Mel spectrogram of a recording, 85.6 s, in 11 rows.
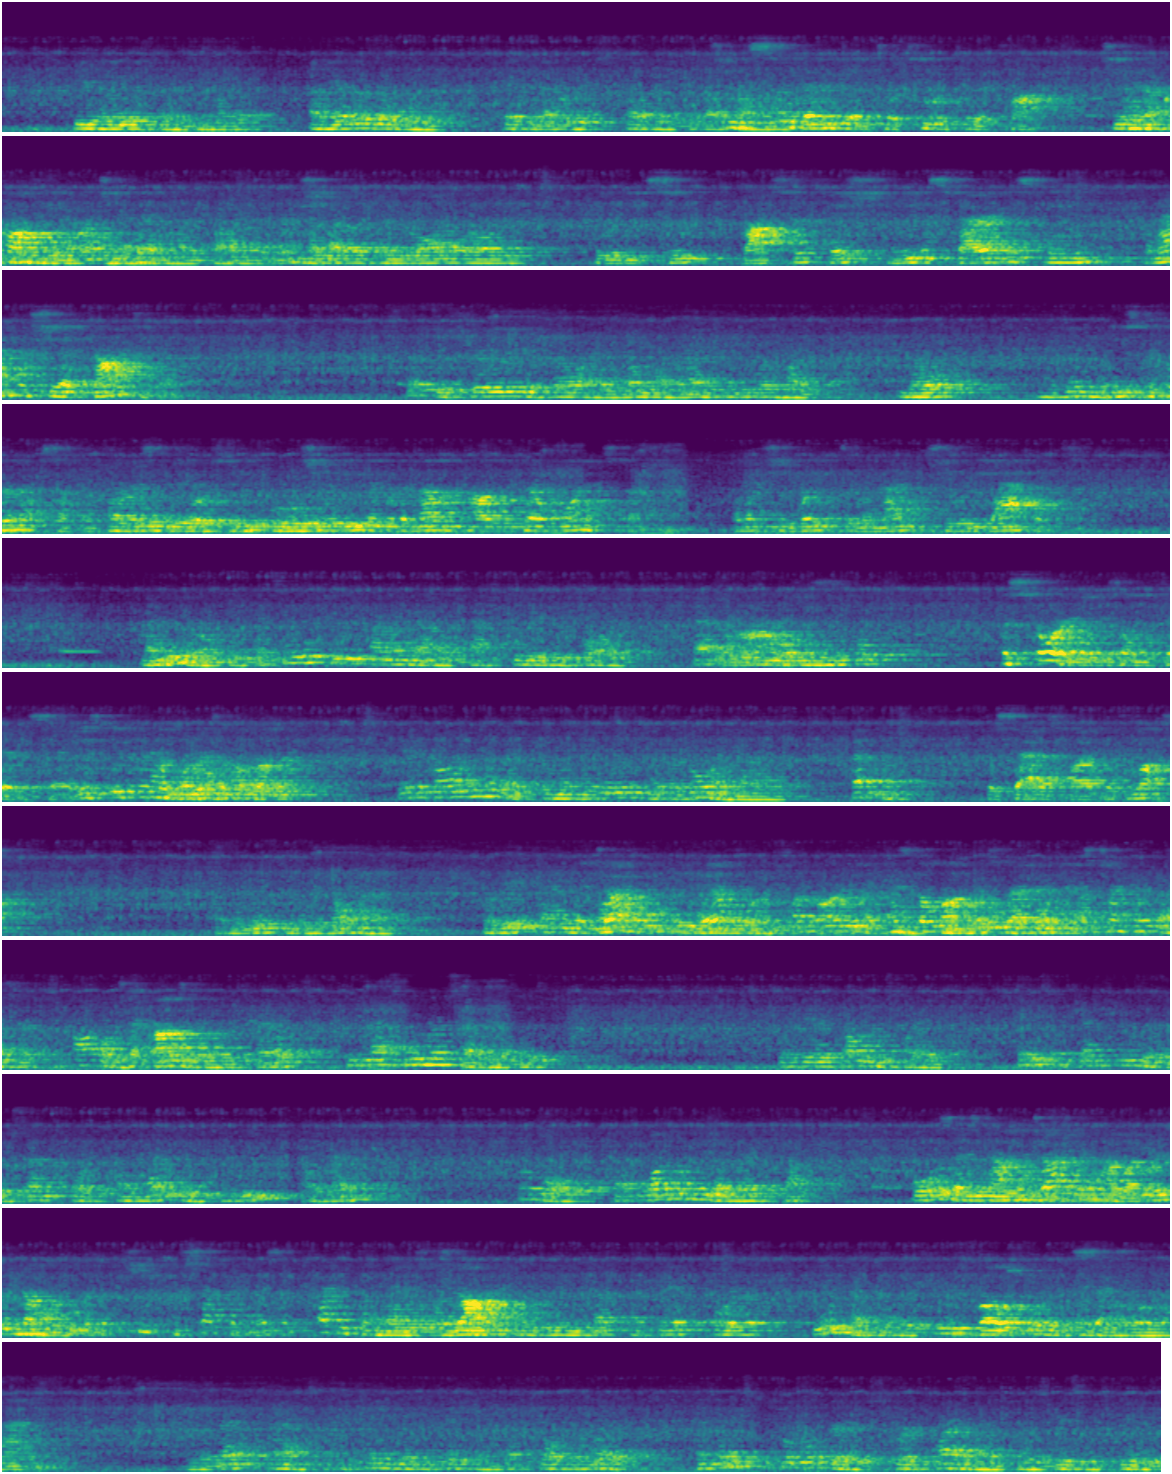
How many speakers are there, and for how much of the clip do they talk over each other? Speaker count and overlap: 2, about 21%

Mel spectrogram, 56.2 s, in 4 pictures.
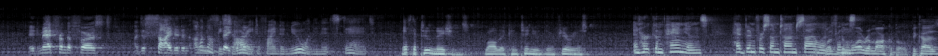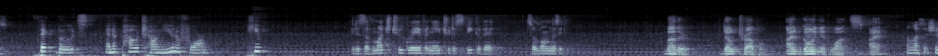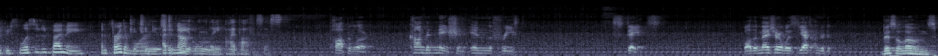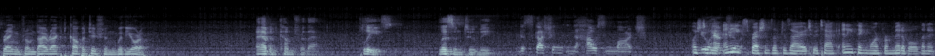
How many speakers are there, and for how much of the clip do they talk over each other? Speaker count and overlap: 9, about 7%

